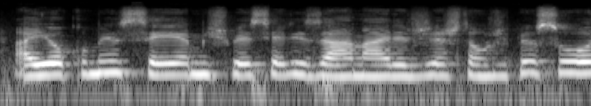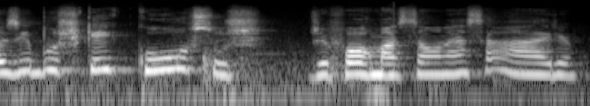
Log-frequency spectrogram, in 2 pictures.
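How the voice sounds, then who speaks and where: Woman guest telling her story, high voice. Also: brisk, slight background noise. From Mozambique. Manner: relaxed storytelling with fillers and self-corrections. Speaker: business consultant guest. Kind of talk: interview conversation.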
